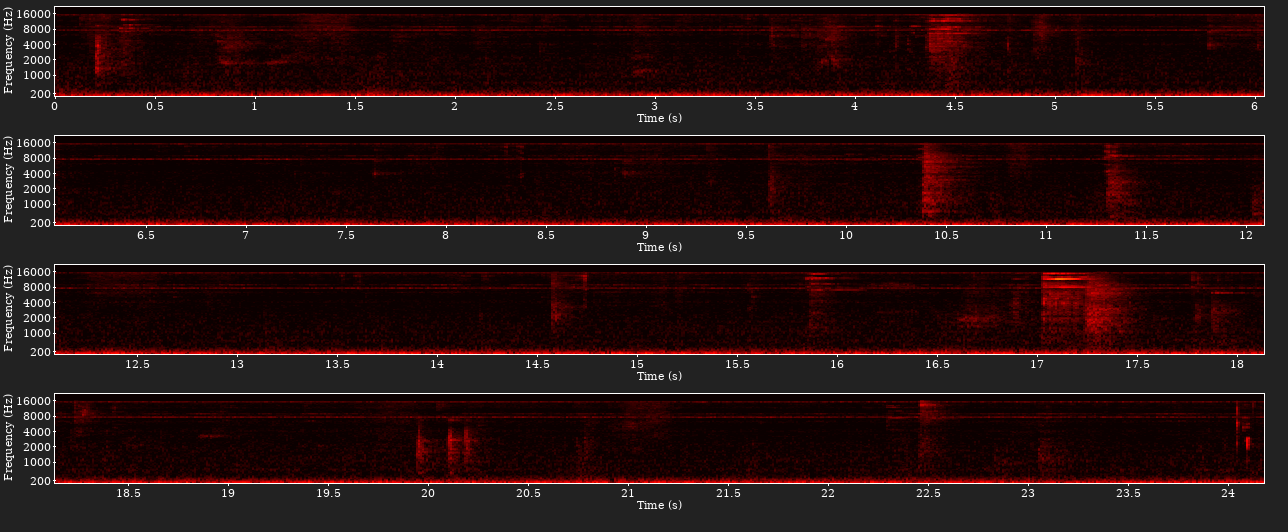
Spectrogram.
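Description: Scattered light clicks and taps of a metal wax instrument against a stone dental cast as wax is laid into an undercut, a few seconds apart, over a steady low hum.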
